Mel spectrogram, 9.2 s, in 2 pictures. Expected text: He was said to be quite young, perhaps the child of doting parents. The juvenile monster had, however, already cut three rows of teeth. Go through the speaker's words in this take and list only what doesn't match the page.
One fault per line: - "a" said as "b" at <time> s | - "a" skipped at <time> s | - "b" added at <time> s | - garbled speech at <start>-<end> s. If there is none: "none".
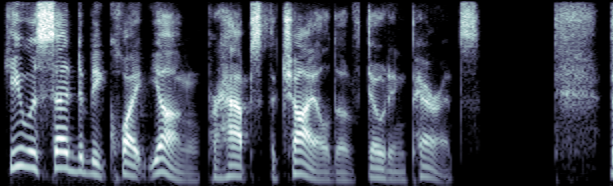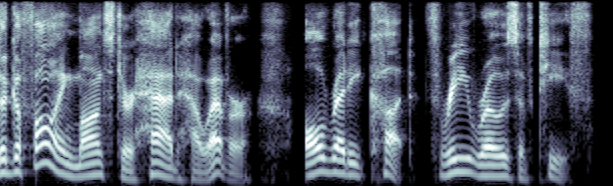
- "juvenile" said as "guffawing" at 4.7 s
